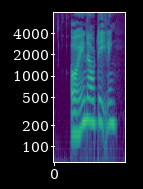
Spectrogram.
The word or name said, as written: øjenafdeling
